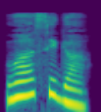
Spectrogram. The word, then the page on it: ವಾಸಕ: kannada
